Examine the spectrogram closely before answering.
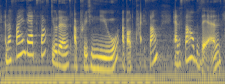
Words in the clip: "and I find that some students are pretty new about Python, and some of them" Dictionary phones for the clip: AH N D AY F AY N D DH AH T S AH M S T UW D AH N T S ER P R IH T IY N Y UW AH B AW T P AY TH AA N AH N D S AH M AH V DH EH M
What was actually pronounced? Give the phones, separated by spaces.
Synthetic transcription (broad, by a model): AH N AY F AY N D DH AH T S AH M S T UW D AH N T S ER P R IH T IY N Y UW AH B AW T P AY S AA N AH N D S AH B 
